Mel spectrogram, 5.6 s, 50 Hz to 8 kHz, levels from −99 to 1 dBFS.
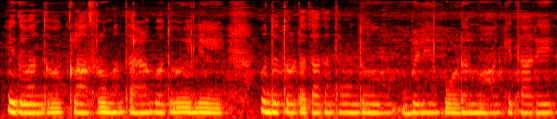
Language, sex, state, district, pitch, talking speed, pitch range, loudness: Kannada, female, Karnataka, Chamarajanagar, 215 Hz, 150 wpm, 210-220 Hz, -35 LUFS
